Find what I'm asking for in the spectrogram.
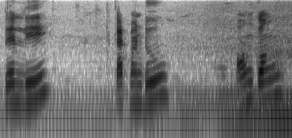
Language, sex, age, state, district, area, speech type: Nepali, female, 60+, West Bengal, Kalimpong, rural, spontaneous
